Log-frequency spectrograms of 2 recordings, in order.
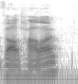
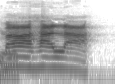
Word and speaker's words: VA-11 Hall-A: The game is called Valhalla, Cyberpunk Bartending or something like that, but it's spelled VA-11 Hall-A. So it's like set in the future. – Valhalla!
